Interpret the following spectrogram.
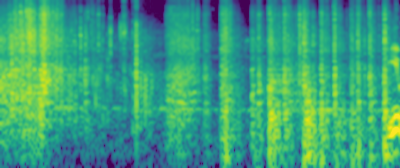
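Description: Chopped walnuts poured from a plastic bag onto a metal baking tray: a dense rattle of pieces hitting the metal for about the first second, then scattered sharp ticks as the last pieces drop and settle, with the plastic bag crinkling.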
